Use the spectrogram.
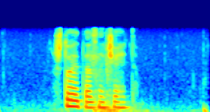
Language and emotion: Russian, neutral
